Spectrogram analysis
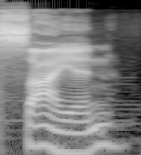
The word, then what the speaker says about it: Saiyan: like I said like the pronunciation of Saiyan I know it's cyan but it's just one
